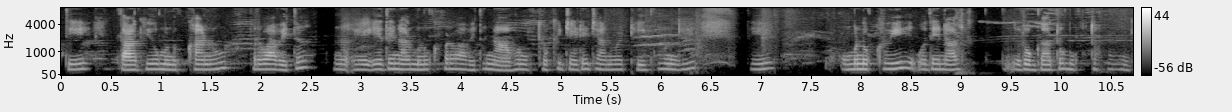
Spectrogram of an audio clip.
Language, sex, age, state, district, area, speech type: Punjabi, female, 60+, Punjab, Jalandhar, urban, spontaneous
